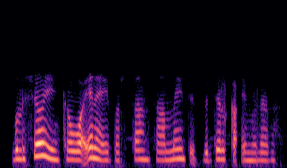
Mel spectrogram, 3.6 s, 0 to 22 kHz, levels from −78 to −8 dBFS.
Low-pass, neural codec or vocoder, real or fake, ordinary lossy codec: 3.6 kHz; none; real; Opus, 16 kbps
